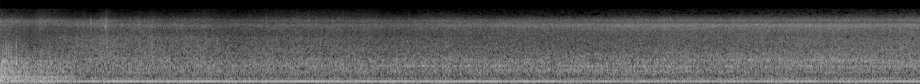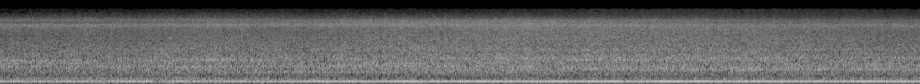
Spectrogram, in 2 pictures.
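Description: A boat's motor running steadily underway: a low, even hum over a constant hiss, growing a little louder in the second half.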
